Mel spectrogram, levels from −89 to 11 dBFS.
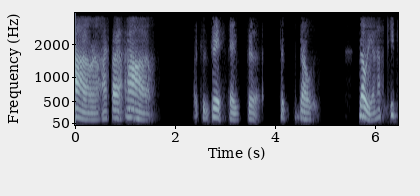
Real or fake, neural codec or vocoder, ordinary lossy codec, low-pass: fake; codec, 16 kHz, 0.5 kbps, FreqCodec, larger model; AAC, 16 kbps; 3.6 kHz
